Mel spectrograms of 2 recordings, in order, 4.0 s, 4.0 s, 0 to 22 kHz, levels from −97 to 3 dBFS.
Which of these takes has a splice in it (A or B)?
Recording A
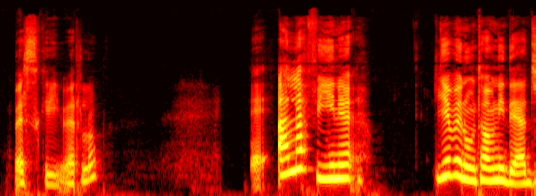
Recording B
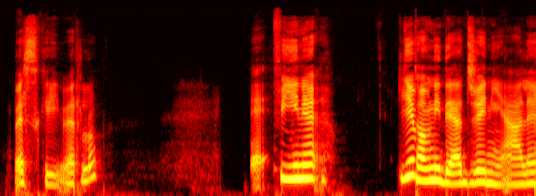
B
